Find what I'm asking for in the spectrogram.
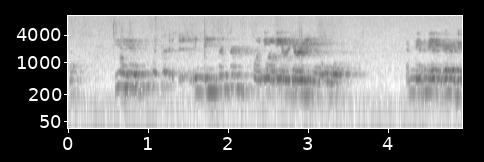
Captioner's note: audio echoing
